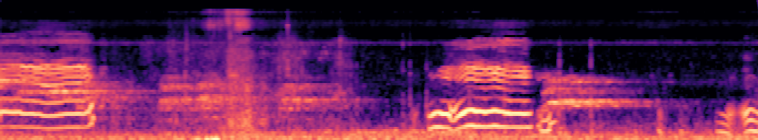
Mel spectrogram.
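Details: Deer hound pups, a few months from aging out of puppy hunts, run coyotes in a fox pen. Loud, long howling bawls rise and fall in pitch, and softer baying continues between them.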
